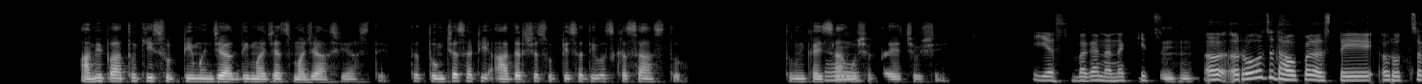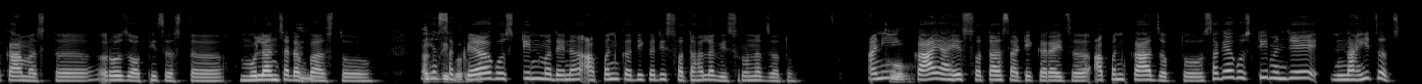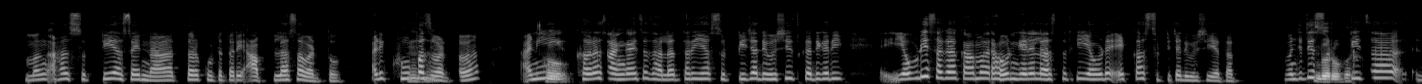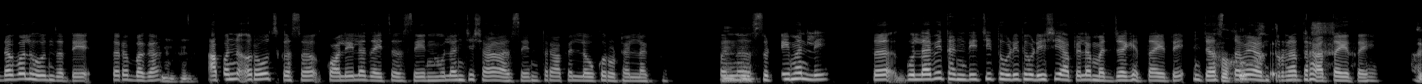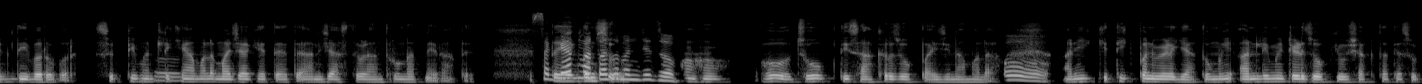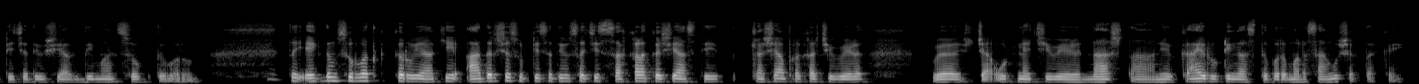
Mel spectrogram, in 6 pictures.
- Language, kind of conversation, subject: Marathi, podcast, तुमचा आदर्श सुट्टीचा दिवस कसा असतो?
- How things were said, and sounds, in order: other background noise; laughing while speaking: "हो, हो"; chuckle; in English: "अनलिमिटेड"; in English: "रूटीन"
